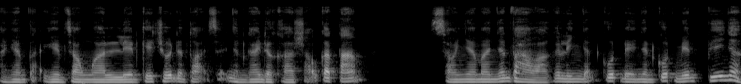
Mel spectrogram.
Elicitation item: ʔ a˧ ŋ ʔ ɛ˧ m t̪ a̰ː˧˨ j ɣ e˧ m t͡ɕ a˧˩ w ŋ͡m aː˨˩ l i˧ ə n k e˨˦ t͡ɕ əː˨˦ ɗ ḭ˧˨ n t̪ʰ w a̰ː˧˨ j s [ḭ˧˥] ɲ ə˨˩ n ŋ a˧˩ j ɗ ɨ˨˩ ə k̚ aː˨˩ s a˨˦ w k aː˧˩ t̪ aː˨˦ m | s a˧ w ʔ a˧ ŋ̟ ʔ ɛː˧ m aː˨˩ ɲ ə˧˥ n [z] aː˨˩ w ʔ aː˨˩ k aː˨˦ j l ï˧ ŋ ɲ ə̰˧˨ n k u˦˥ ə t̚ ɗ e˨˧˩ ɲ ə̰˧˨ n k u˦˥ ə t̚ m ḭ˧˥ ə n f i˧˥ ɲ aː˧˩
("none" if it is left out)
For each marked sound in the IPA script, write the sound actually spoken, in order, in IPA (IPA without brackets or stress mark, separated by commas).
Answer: ɛ̰˧˥, v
